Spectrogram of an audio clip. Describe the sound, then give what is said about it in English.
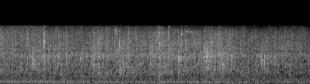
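An egg cracked onto a cast iron pan fries with a steady, dense sizzle of crackling hiss that runs unbroken for about three seconds, fairly loud and with no voices over it. “Because cracking an egg on a cast iron pan using an authoritative condescending voice just screams hard science.”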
